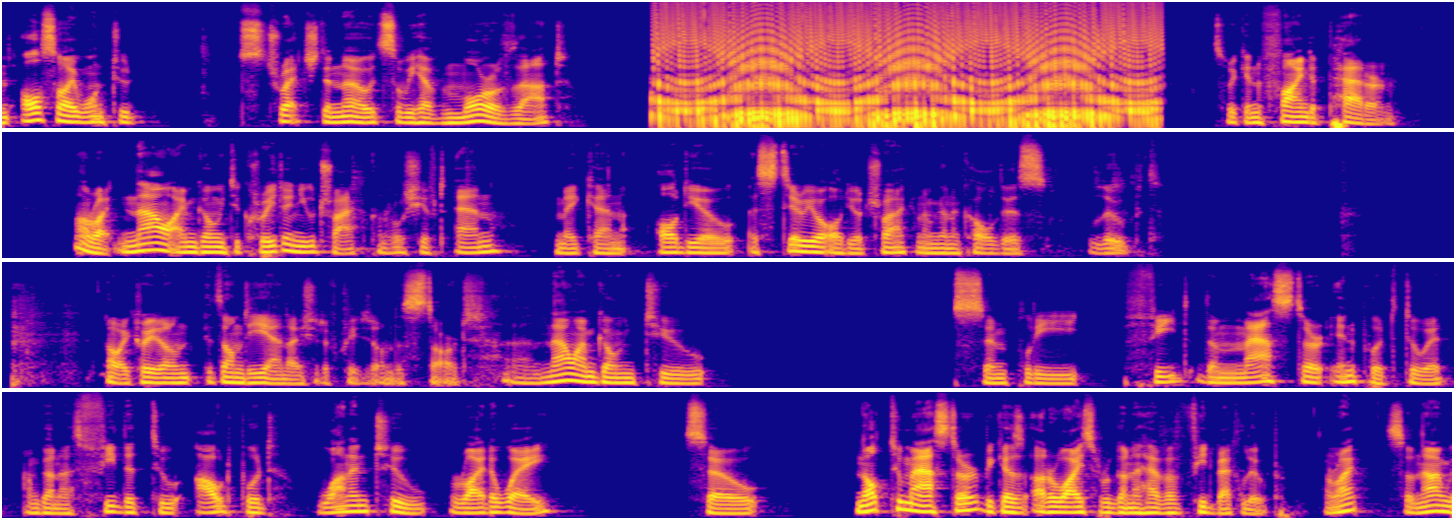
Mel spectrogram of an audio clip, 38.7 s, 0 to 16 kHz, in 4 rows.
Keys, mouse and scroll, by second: 0.0 ctrl+scroll up 2, 1.4 t, 1.5-2.8 drag, 3.7 click, 3.9 space, 5.1 g, 5.5 ctrl+scroll down 2, 6.3 ctrl+scroll up 2, 7.9 space, 9.5-9.8 scroll up 2, 10.6 click, 12.1 ctrl+shift+n, 14.6 scroll down 2, 15.5 click, 16.4-17.8 typing, 18.6 Return, 19.8 ctrl+Up, 21.3 ctrl+Down, 27.6 click, 28.4 click, 29.0 click, 30.5 click.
